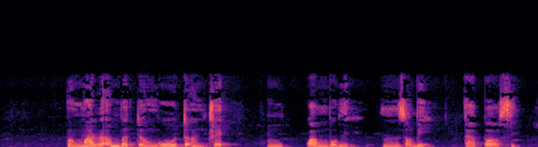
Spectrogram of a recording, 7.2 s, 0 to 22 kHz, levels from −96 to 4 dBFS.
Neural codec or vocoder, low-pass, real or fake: none; 10.8 kHz; real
